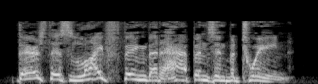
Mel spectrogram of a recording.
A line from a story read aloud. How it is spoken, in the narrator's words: I snarled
